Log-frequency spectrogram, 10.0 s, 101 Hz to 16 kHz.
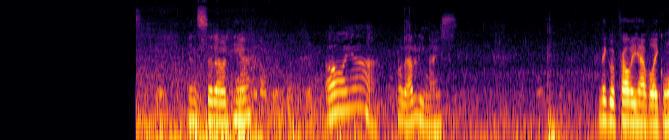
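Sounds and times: low thump: 8.2 - 8.5.

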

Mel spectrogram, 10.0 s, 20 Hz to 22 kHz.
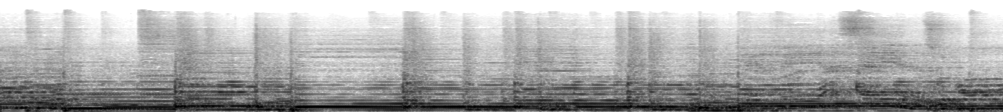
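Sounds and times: acoustic guitar: 0.0 - 10.0
light drums: 0.0 - 10.0.

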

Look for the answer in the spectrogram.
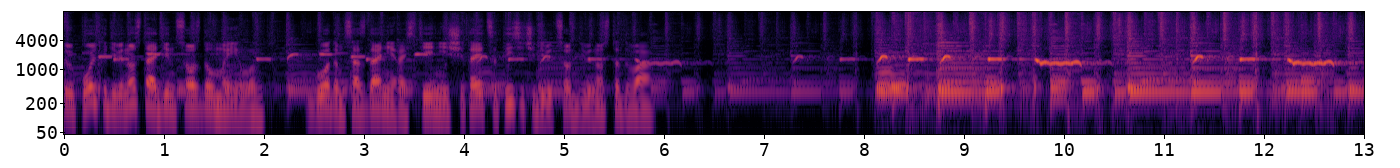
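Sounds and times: whistled tune: 0.0 - 6.6, 7.2 - 13.0
plucked strings: 0.0 - 13.0.

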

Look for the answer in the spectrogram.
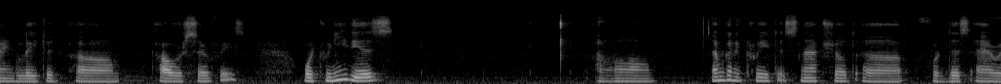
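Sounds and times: quiet room hiss: 0.0 - 10.0.

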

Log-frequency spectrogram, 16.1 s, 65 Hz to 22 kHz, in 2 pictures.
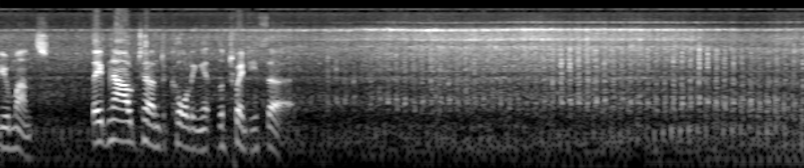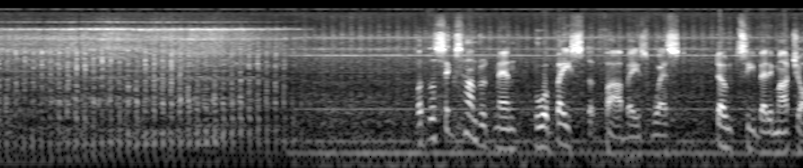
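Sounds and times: helicopter rotors beating: 0.0 - 16.0.

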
